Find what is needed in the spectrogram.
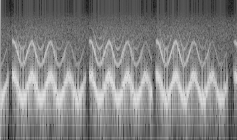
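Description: Cartoon spring 'boing' wobble effect: a warbling tone that wobbles rapidly up and down in pitch, about nine times a second. It comes in three short bursts, each cut by a brief break, as the clown head sways on its spring.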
